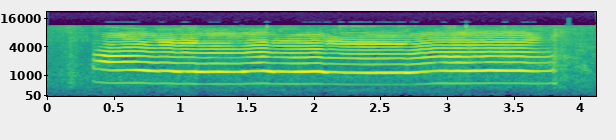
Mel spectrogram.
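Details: Maine Coon cat giving a single long, steady meow held for about three seconds, even in pitch and richly harmonic, in a quiet indoor setting.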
